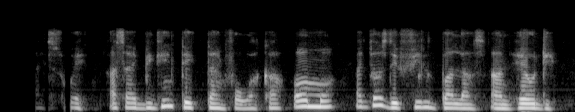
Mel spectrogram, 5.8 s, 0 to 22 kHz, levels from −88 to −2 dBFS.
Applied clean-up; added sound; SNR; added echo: none; none; none; none.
